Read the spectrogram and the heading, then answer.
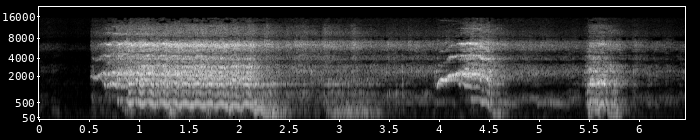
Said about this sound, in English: Well, I have a horse sound. And I was wondering if you can tell me what this horse is saying, okay?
